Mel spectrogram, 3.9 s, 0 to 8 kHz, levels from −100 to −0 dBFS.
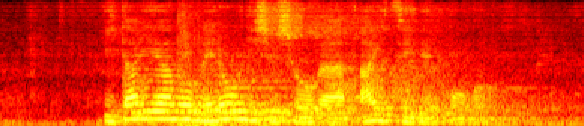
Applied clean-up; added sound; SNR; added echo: none; Explosion; 17 dB; reverberation time 2.3 s.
